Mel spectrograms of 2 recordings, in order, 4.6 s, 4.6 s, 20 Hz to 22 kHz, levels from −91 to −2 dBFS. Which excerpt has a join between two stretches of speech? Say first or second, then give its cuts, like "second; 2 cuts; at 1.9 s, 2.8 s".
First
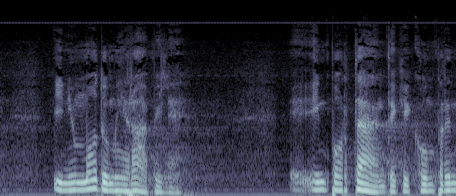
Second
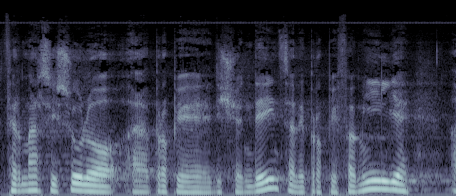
first; 1 cut; at 2.8 s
